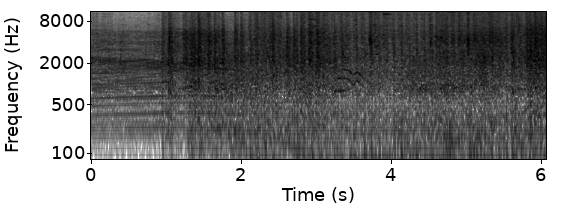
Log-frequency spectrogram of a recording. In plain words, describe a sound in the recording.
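A car crashes with a loud bang and scrapes along rough ground.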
